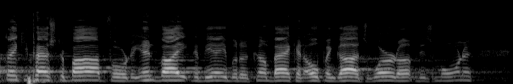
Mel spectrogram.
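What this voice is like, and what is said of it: Southern Alabama country accent. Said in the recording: “I'm from the Birmingham, Alabama, and so that's where the country accent comes from ... that's one country brother right there”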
